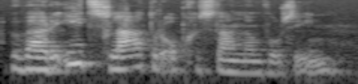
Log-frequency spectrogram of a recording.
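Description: A woman's voice: fairly low pitch, fairly quick, creaky, darkish tone. An actress playing a prim, haughty married lady in a Dutch radio drama, speaking in a stiff, curt, disdainful way. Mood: curt, factual. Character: haughty, prim, level-headed married upper-class woman. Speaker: actor.

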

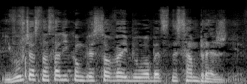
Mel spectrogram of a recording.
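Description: A man's voice: high-pitched, animated, fast, a little hiss or hum. An actor playing a talkative, wry dissident recounting his past to an interviewer in a radio play, with hesitant, chatty delivery. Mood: wry reminiscing. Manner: hesitant, chatty, amused storytelling. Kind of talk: radio drama acting, recounting memories in an interview. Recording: studio radio play with faint music.

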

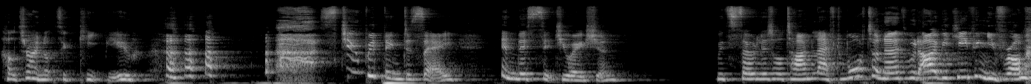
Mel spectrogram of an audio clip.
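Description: A woman's voice: fairly high pitch, expressive, measured pace, a bit bright. A woman playing a sardonic, frightened penitent at the world's end in an audio drama, babbling and joking wryly out of nerves. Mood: nervous joking. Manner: babbling, wry, joking nervously. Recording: echoey room.

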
